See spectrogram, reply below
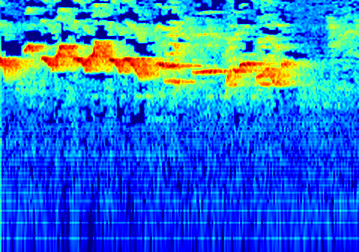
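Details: Agitated Oriental magpie-robin singing as a provoking lure for other birds, a dense stream of quick, warbling whistles and scratchy notes at high pitch, fading out after about two and a half seconds.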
